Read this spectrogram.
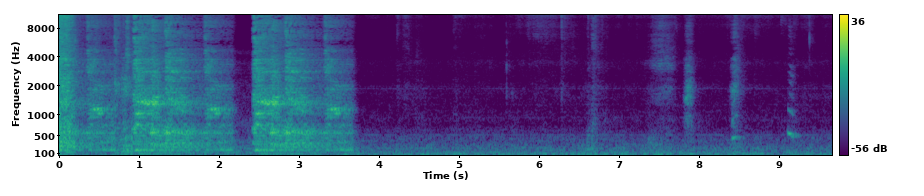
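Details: An adult coughing in a radio station office: two loud, harsh, voiced, forceful coughing bursts in a small room, followed by quiet room noise and faint movement.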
